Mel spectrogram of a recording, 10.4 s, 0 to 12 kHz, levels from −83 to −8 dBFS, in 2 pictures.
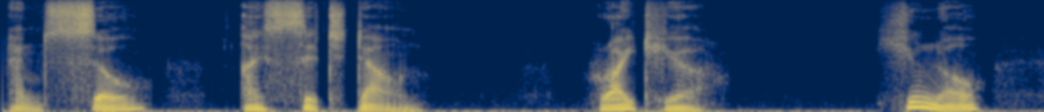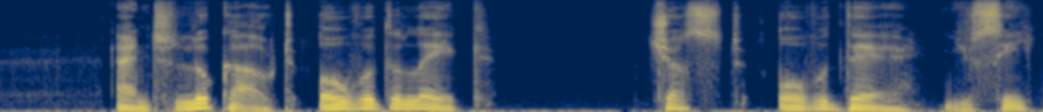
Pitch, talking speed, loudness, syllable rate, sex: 95 Hz, 100 wpm, -21 LUFS, 3.8 syllables/s, male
